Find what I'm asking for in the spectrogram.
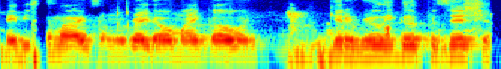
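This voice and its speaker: A man with a soft-edged, mellow and slightly high voice talks casually as a guest. He circles back over words while finding his point, with music underneath. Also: completely flat delivery, low-quality recording. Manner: halting, repeats words as he searches for them. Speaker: talk show guest. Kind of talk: casual chat.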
